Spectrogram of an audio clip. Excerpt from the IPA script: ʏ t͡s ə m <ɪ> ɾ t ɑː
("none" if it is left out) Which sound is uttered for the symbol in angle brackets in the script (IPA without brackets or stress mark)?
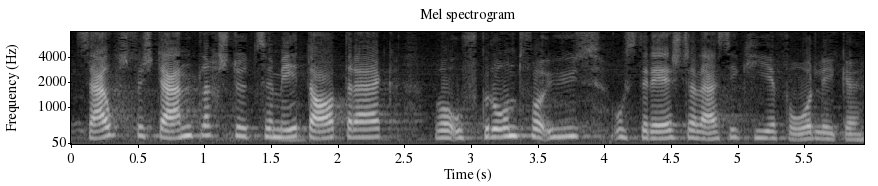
ɪː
